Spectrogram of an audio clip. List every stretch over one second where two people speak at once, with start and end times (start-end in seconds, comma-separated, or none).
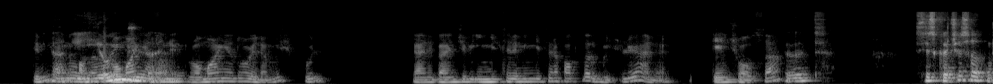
0.5-1.9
